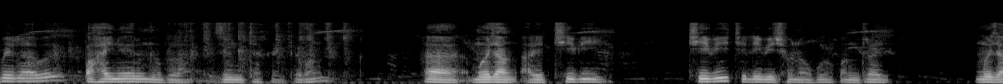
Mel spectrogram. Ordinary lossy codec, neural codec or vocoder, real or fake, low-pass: AAC, 32 kbps; none; real; 7.2 kHz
